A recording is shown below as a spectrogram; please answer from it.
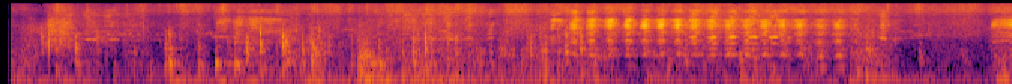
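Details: Nigerian Dwarf goat kids romping with their mothers and friends; a wavering, pulsed bleat dominates the middle seconds, with rustling and scuffling of hooves around it.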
